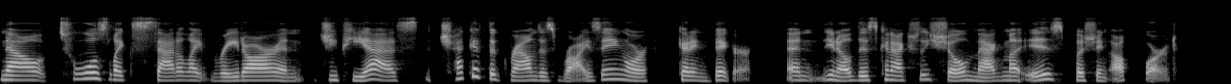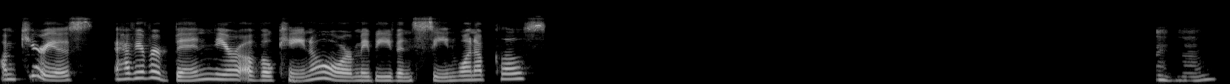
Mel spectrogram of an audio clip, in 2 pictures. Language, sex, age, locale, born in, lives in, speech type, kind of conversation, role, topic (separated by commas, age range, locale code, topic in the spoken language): English, female, 35-39, en-US, United States, United States, read, expert-assistant, expert, What factors lead to volcanic eruptions and how are they detected?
